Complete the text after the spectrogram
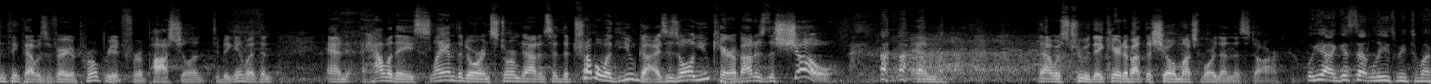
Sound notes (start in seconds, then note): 8.5 laughter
